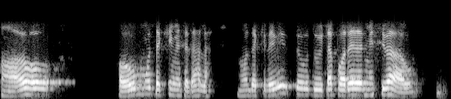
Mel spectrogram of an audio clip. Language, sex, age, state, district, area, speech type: Odia, male, 18-30, Odisha, Rayagada, rural, conversation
